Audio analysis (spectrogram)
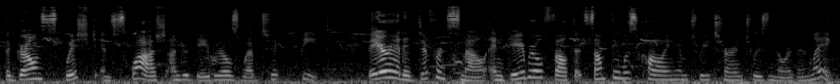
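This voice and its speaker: A woman reading a children's storybook aloud in an expressive, emphatic way. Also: mid-range voice, normal speed. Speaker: story reader. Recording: clear background noise.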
